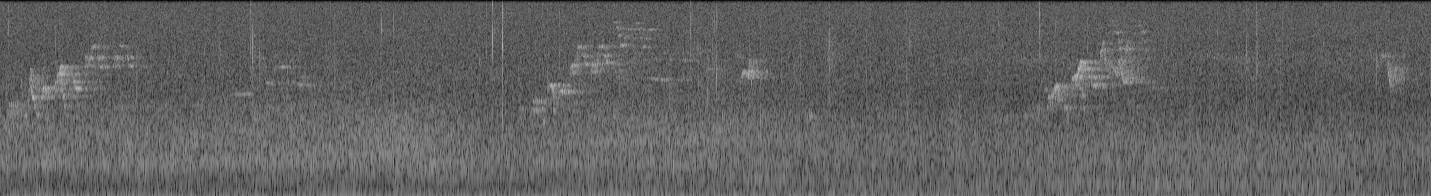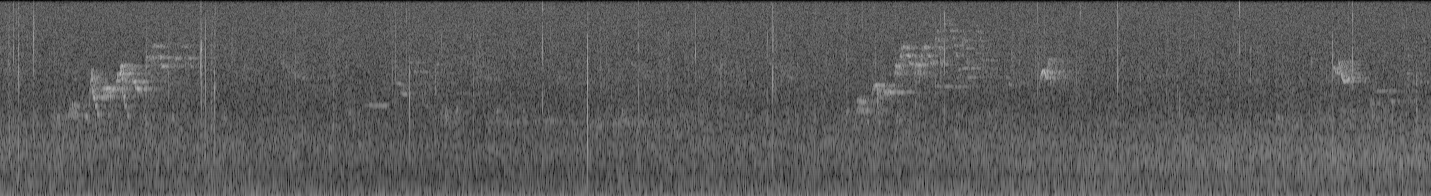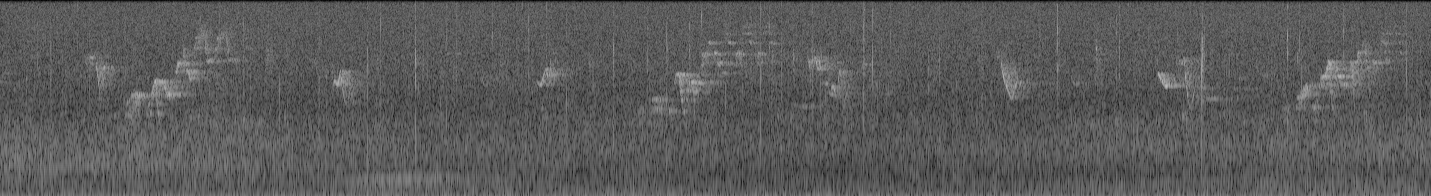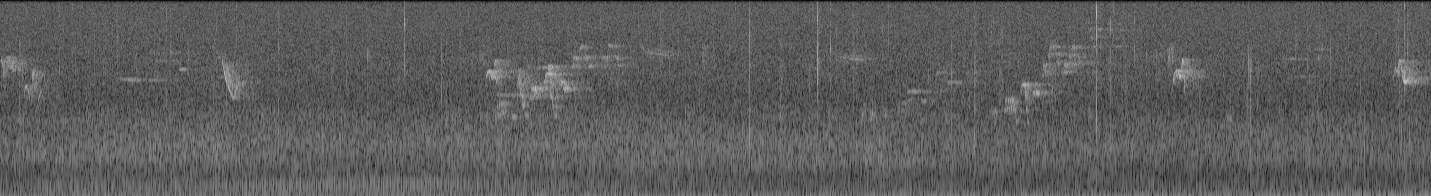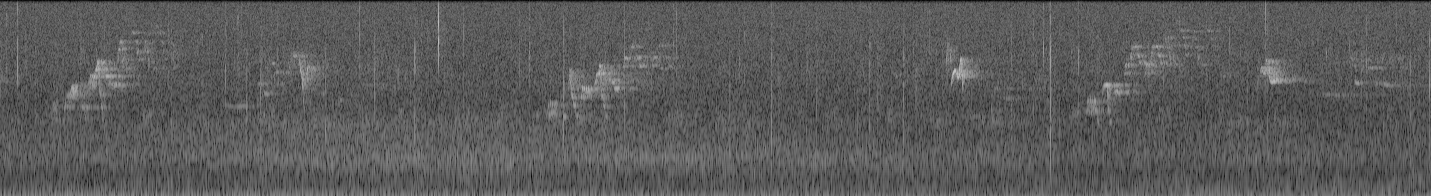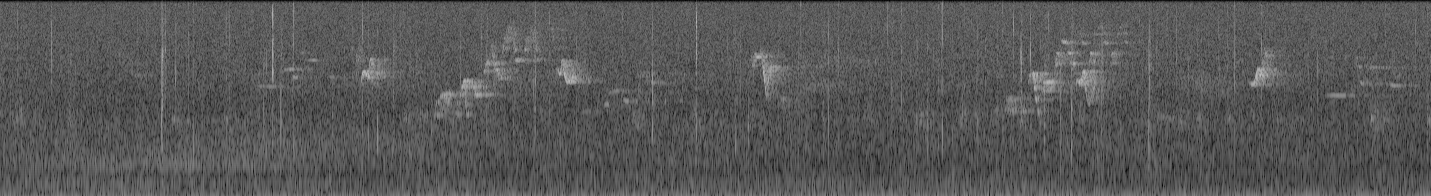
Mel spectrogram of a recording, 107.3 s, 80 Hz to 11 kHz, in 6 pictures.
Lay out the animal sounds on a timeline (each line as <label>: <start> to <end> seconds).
Swainson's Thrush (Catharus ustulatus): 0.0 to 1.9 seconds
Hermit Thrush (Catharus guttatus): 2.8 to 4.1 seconds
Swainson's Thrush (Catharus ustulatus): 6.4 to 8.3 seconds
Hermit Thrush (Catharus guttatus): 8.0 to 9.0 seconds
Blue-headed Vireo (Vireo solitarius): 9.1 to 9.6 seconds
Swainson's Thrush (Catharus ustulatus): 12.8 to 14.4 seconds
Blue-headed Vireo (Vireo solitarius): 13.9 to 17.6 seconds
Swainson's Thrush (Catharus ustulatus): 18.5 to 20.4 seconds
Hermit Thrush (Catharus guttatus): 22.4 to 23.5 seconds
Swainson's Thrush (Catharus ustulatus): 28.3 to 30.1 seconds
Hermit Thrush (Catharus guttatus): 29.5 to 30.4 seconds
Blue-headed Vireo (Vireo solitarius): 30.8 to 31.2 seconds
Blue-headed Vireo (Vireo solitarius): 34.4 to 60.1 seconds
Hermit Thrush (Catharus guttatus): 34.9 to 36.0 seconds
Swainson's Thrush (Catharus ustulatus): 37.2 to 38.8 seconds
Swainson's Thrush (Catharus ustulatus): 43.7 to 45.5 seconds
Hermit Thrush (Catharus guttatus): 45.5 to 46.7 seconds
Hermit Thrush (Catharus guttatus): 50.7 to 51.7 seconds
Swainson's Thrush (Catharus ustulatus): 51.7 to 53.4 seconds
Hermit Thrush (Catharus guttatus): 55.1 to 56.3 seconds
Swainson's Thrush (Catharus ustulatus): 59.8 to 61.6 seconds
Hermit Thrush (Catharus guttatus): 64.9 to 66.1 seconds
Swainson's Thrush (Catharus ustulatus): 66.0 to 67.8 seconds
Blue-headed Vireo (Vireo solitarius): 68.2 to 75.7 seconds
Hermit Thrush (Catharus guttatus): 69.6 to 70.3 seconds
Swainson's Thrush (Catharus ustulatus): 72.1 to 73.9 seconds
Hermit Thrush (Catharus guttatus): 74.3 to 75.4 seconds
Swainson's Thrush (Catharus ustulatus): 78.1 to 80.0 seconds
Blue-headed Vireo (Vireo solitarius): 83.3 to 87.7 seconds
Hermit Thrush (Catharus guttatus): 83.6 to 84.6 seconds
Swainson's Thrush (Catharus ustulatus): 84.9 to 86.7 seconds
Hermit Thrush (Catharus guttatus): 88.0 to 89.3 seconds
Hermit Thrush (Catharus guttatus): 92.6 to 93.6 seconds
Blue-headed Vireo (Vireo solitarius): 93.7 to 99.3 seconds
Swainson's Thrush (Catharus ustulatus): 94.6 to 96.3 seconds
Hermit Thrush (Catharus guttatus): 96.7 to 98.0 seconds
Swainson's Thrush (Catharus ustulatus): 101.8 to 103.6 seconds
Blue-headed Vireo (Vireo solitarius): 102.8 to 107.3 seconds
Hermit Thrush (Catharus guttatus): 105.9 to 107.0 seconds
